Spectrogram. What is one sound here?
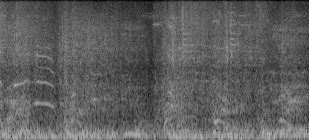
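A giant creature's heavy footsteps thud and rumble.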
